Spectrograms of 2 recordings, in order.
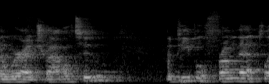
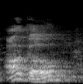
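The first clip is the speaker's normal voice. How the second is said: loud, higher-pitched butting in; eager interjection; 5 semitones higher, 11 dB louder than usual. Retold or imitated. Hurried customer cutting into a polite standoff, loud and high. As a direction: jump in loudly over them.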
